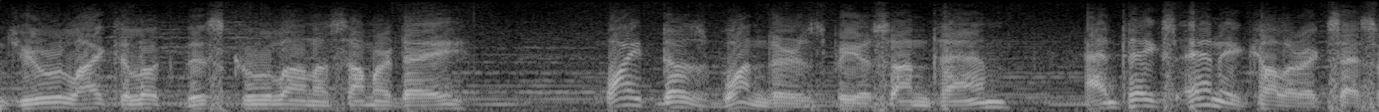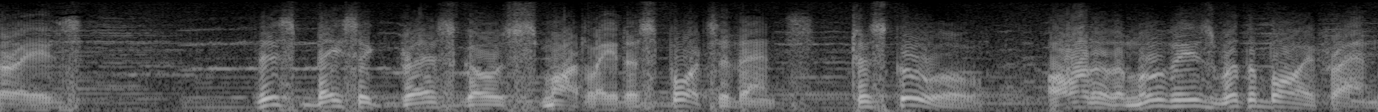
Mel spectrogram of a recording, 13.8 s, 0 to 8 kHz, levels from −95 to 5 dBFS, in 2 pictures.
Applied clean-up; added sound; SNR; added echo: none; none; none; none.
